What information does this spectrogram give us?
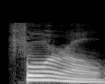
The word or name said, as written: forel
